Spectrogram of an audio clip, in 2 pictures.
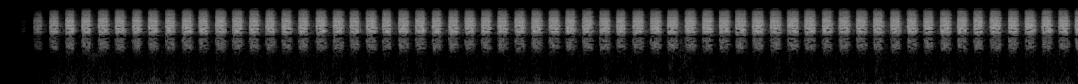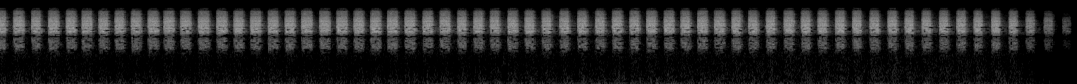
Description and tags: Cicada on tree, recorded in Corsica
